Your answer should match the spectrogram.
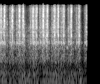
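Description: Typewriter key-clicking sound effect accompanying text being typed on screen: a fast run of sharp clicks, about a dozen a second, that stops suddenly near the end.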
